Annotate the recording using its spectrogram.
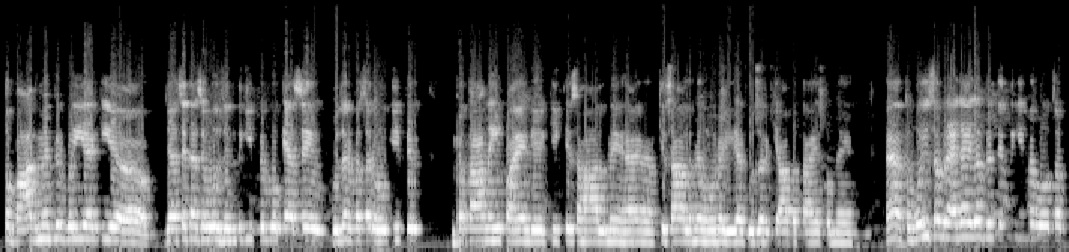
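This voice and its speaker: High-voiced Hindi motivational man, lo-fi. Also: flat delivery, measured pace. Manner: repetitive, rhythmic lists; acts out listeners' excuses in quotes. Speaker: motivational speaker. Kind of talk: motivational talk.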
